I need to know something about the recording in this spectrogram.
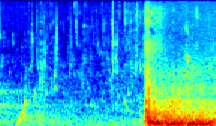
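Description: Water splashes and sloshes.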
